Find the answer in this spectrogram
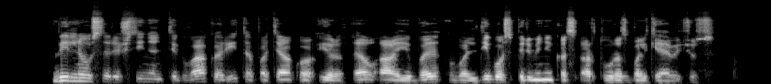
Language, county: Lithuanian, Vilnius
